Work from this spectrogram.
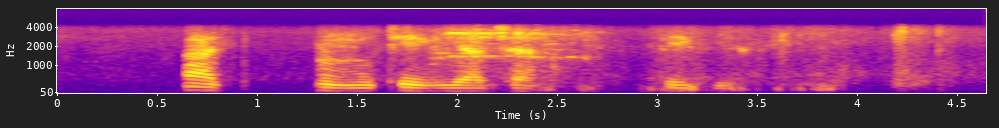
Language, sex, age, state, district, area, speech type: Santali, male, 18-30, West Bengal, Malda, rural, conversation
